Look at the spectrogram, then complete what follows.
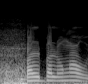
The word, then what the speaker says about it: Balbalungao: is tinatawag nila itong balbalungao dam kasi syempre sa Pangasinan meron tayong bayan ng balung kaya ganon tinawag siyang balbal which is ang tama ang pagpronounce is balbalungao dam so Ayan na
